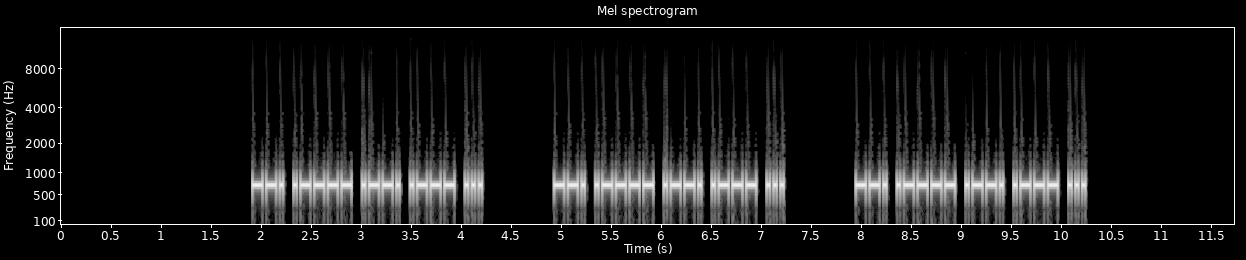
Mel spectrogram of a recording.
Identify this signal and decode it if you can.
Morse code, heard as a keyed tone, about 36 wpm, 700 Hz. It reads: G1PJS G1PJS G1PJS
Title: DXCC-100 Call Signs - 5 Characters - Repeated 3x - 35wpm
